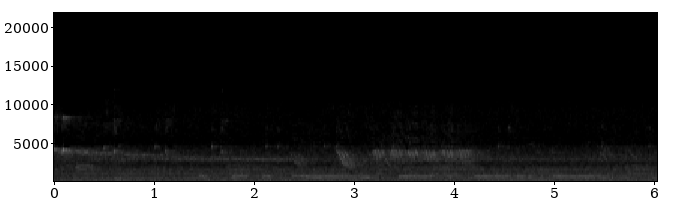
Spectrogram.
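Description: Faint bird chirps and calls over steady outdoor background noise, with one short click just after the start.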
